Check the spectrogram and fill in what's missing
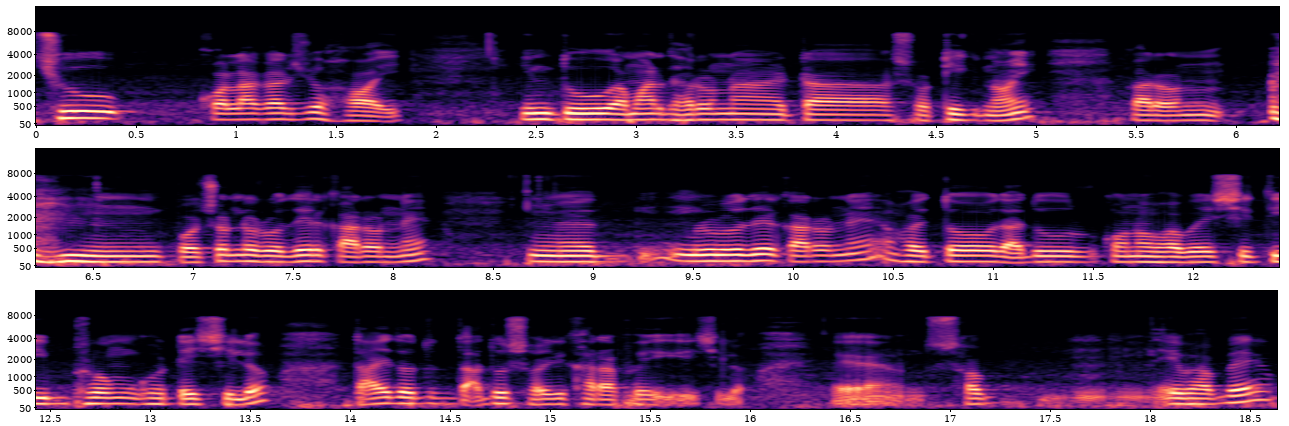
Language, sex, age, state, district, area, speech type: Bengali, male, 30-45, West Bengal, Purulia, urban, spontaneous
